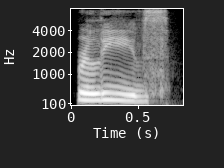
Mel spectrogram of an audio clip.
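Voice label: "relieves", American English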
